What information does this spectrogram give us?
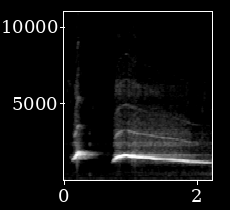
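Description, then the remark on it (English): A professional bird caller whistles an imitation of a bird call: a short rising chirp, a brief pause, then a long, steady whistle that slowly slides downward in pitch, fairly loud with no talking. “Let's hear your best bird call.”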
